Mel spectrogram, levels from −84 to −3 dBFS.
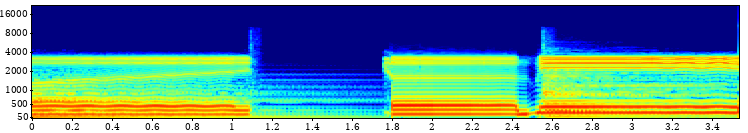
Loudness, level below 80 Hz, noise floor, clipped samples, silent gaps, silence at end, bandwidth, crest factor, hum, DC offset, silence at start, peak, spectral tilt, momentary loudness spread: -14 LUFS; -34 dBFS; -40 dBFS; under 0.1%; none; 0 s; 5.6 kHz; 14 dB; none; 0.2%; 0 s; -2 dBFS; -7.5 dB/octave; 7 LU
